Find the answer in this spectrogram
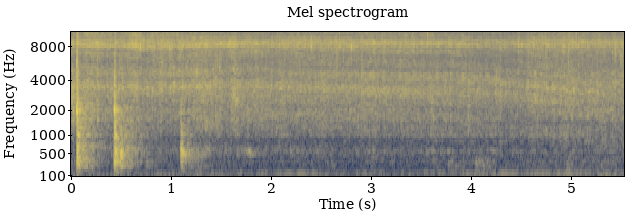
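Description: Food sizzling in an aluminium wok as a metal spatula stirs it, with three sharp knocks of the spatula against the pan in the first second or so, then a steady sizzle. The food is being fried down until it turns firm and crisp.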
